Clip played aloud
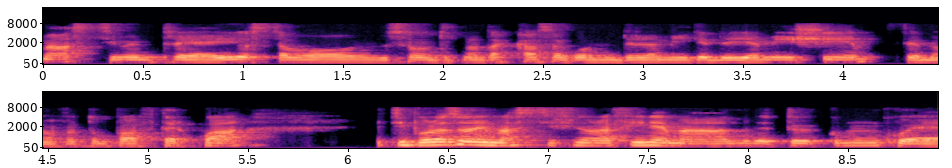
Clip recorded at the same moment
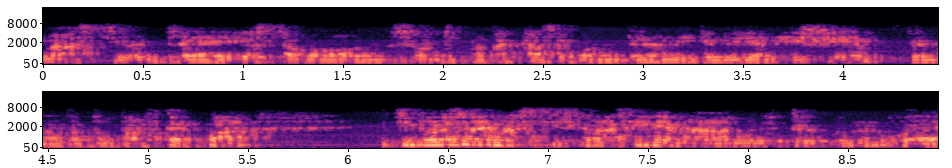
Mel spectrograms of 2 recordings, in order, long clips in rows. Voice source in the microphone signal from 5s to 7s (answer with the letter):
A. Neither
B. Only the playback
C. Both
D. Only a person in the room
B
